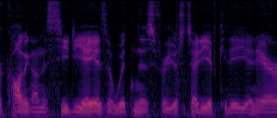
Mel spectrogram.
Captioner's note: speaking french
